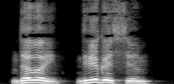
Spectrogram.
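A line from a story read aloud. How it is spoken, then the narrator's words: Rude address. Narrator (Russian): грубо обратился к гонцу Эддингтон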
